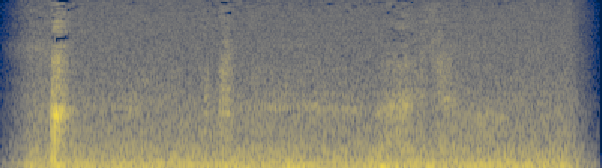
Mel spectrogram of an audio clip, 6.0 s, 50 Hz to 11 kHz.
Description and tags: Moving while I sleep. I didn't switch off my Olympus WS-100 so it was recorded.
bed, body, breath, field-recording, household, human, lofi, nature, noise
